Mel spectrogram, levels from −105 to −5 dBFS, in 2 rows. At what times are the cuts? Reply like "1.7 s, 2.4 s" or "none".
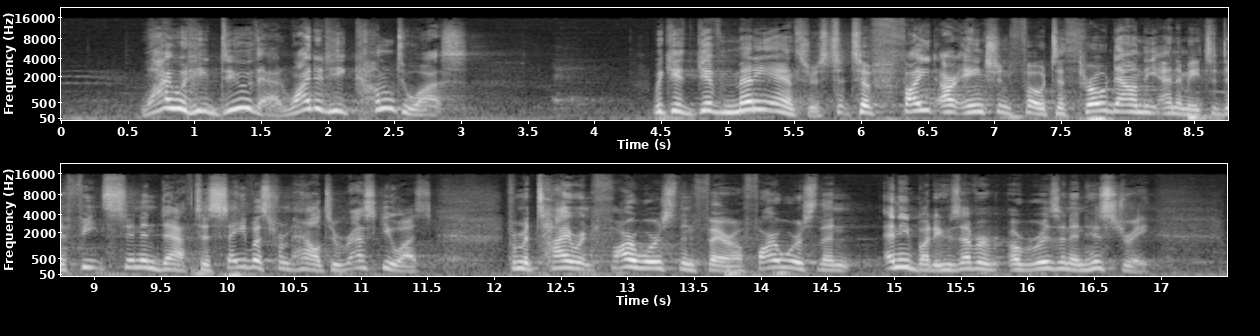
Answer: none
